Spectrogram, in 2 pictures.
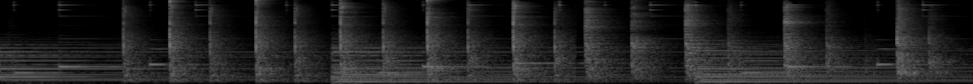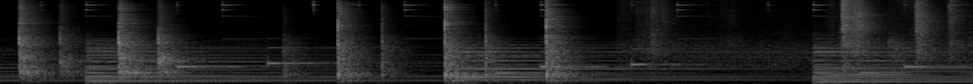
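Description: Steel hammer tapping small nails into a wooden mould, many sharp ringing taps in quick irregular runs, over soft background music.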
